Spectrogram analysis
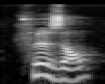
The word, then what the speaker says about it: faisons: vert faire nous faisons ça s'écrit fait don mais ça se prononce faisons c'est de bien faire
